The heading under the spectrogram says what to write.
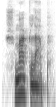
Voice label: "Schmacklapp", platt

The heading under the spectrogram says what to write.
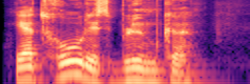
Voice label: "Gertrudisblümke", Platt

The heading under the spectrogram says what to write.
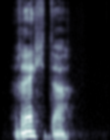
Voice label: "Rechter", Platt

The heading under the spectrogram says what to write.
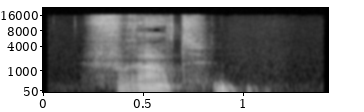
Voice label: "Fratt", Platt

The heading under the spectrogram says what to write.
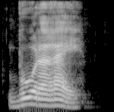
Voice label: "Burderej", kaevels platt

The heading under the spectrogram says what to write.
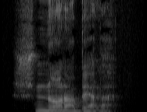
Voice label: "Schnodderbälle", kaevels platt

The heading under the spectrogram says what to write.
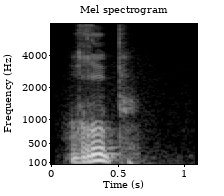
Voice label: "Rupp", kaevels platt

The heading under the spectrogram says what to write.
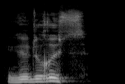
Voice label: "Gedrüß", Platt

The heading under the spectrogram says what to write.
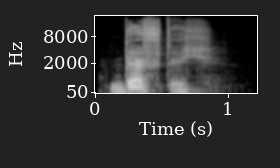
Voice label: "defftig", kaevels platt

